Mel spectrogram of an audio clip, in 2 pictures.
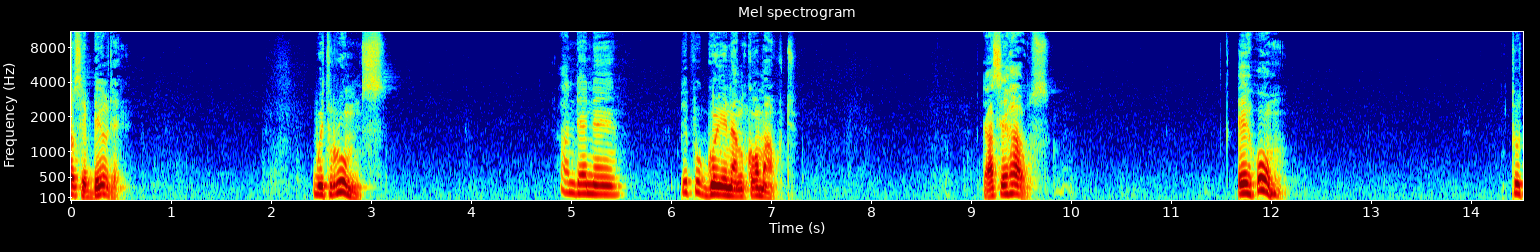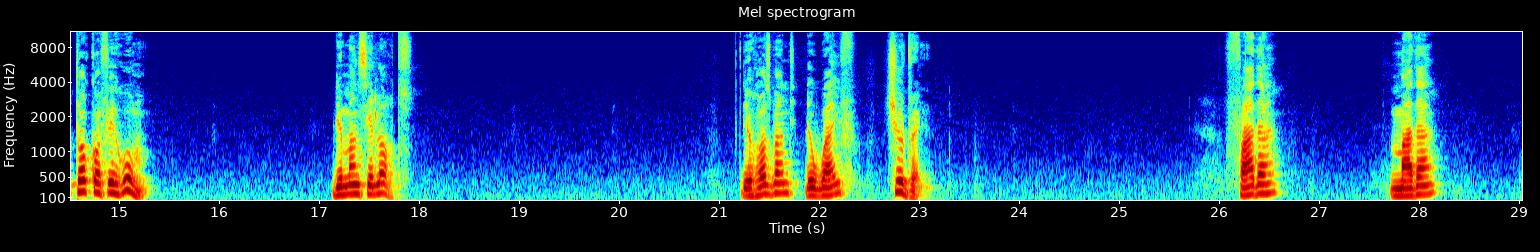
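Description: A middle-aged man speaks calmly into a close microphone, in short phrases with long pauses.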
